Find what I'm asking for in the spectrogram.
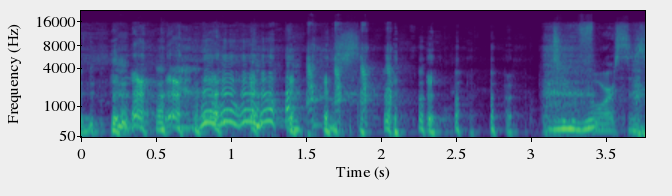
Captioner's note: laughing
